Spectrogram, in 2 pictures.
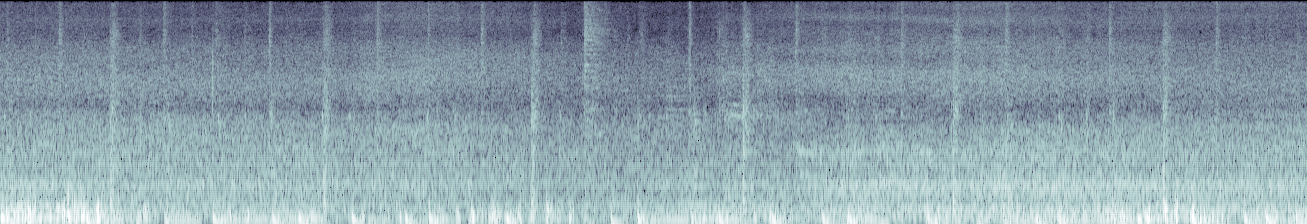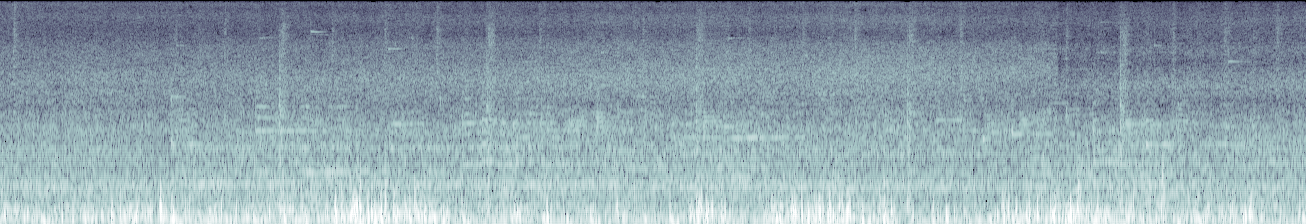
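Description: Wind buffeting the microphone in irregular gusts, a low rumbling that swells and drops, with faint music underneath in the second half.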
